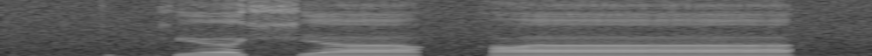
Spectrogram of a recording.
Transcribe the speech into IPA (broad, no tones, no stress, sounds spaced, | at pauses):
kʲ ɐ xʲ aː q aː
